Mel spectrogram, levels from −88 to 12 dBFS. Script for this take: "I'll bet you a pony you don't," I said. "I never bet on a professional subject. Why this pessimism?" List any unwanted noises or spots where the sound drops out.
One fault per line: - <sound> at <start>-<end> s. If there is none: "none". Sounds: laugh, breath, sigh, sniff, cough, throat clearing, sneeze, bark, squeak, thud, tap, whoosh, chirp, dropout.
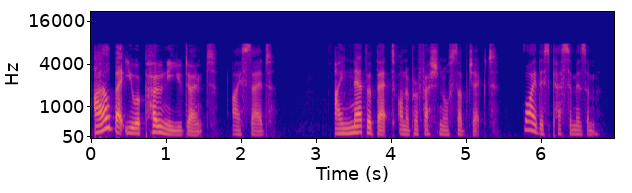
none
